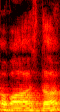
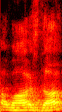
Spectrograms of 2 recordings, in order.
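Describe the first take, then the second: No difference in how they are said.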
